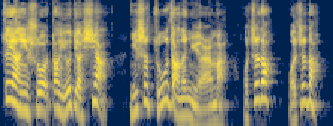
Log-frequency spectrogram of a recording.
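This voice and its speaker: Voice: mid-range voice, big pitch swings, a little fast. A narrator doing a threatening male spy. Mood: flustered. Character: sly hostile male spy, bluffing and quick to threaten. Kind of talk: audiobook character voice.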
